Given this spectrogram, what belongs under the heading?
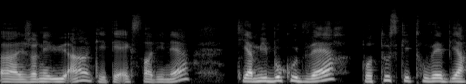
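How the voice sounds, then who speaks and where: The man's voice has a fairly high pitch and a dark, mellow tone, heard as a dry, close sound with no echo. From Germany. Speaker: collaborative intelligence consultant. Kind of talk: interview. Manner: halting.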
